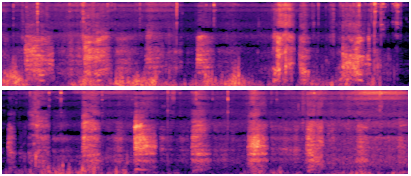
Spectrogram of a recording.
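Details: Domestic dog play-attacking a person's hand, giving breathy growls and snuffles in quick bursts about every half second, with a few thin whines and steady scuffling.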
